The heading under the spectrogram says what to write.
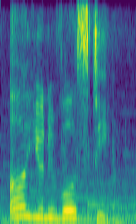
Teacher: the first letter U is pronounced as Y-O-O sound, and hence it begins with a consonant sound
